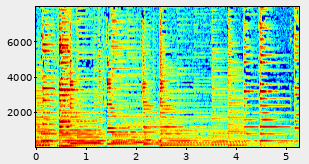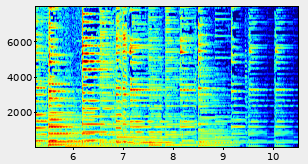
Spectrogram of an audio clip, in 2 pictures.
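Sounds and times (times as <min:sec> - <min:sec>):
guitar: 0:00.0 - 0:10.4
mandolin: 0:00.0 - 0:10.4.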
